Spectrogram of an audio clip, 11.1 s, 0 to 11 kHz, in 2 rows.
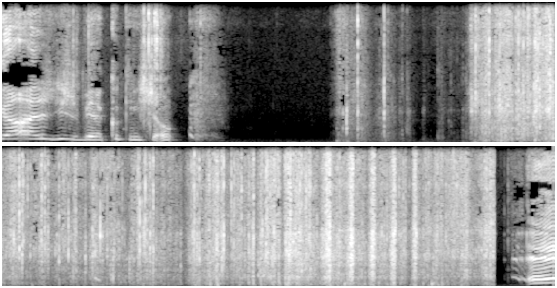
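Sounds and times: plastic bag crinkling: 3.4s - 10.5s.

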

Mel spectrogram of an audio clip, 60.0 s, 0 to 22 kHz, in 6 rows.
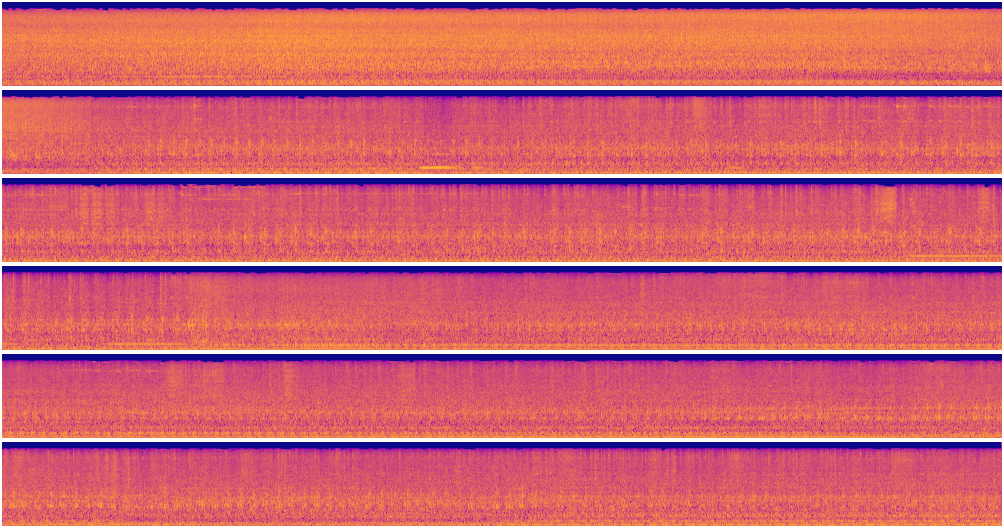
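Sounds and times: short steady tones: 14.1s - 15.1s, 29.0s - 32.3s.

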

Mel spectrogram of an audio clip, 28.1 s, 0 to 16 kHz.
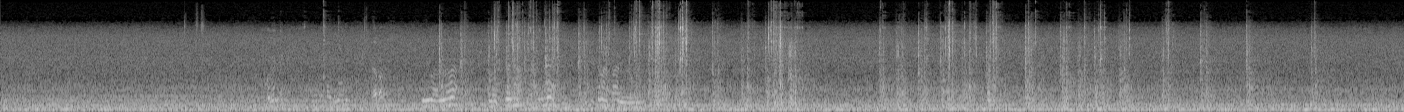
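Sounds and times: packing machine humming: 6.3s - 27.2s
machine cams clacking: 8.6s - 16.2s, 17.5s - 25.3s, 26.2s - 26.6s.

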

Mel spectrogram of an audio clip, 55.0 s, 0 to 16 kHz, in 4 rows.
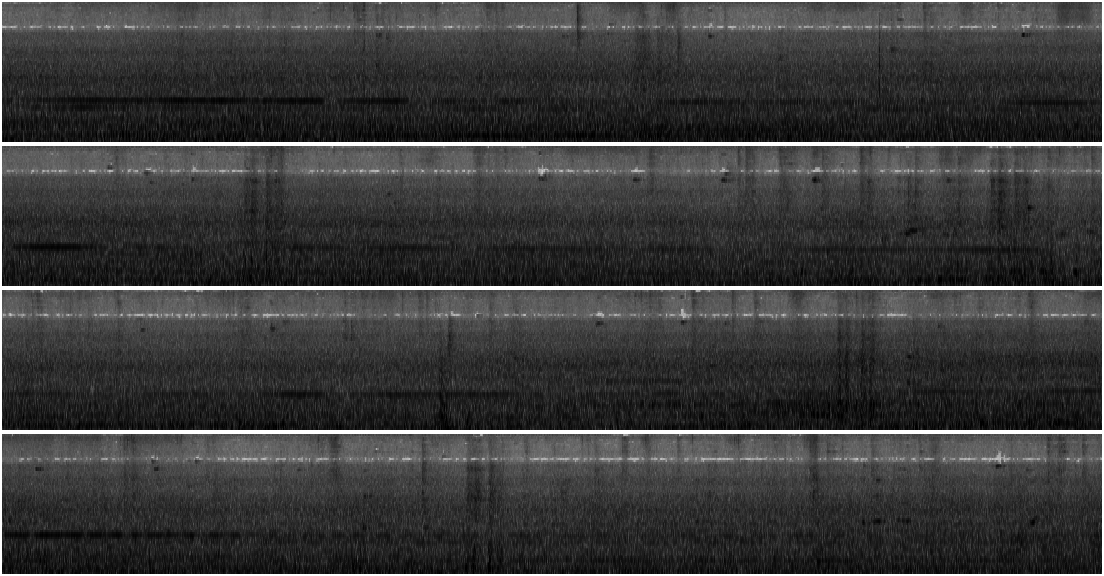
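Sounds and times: train motor and gear whine: 0.0s - 55.0s
train wheels rumbling on rail: 0.0s - 55.0s
rail-joint clicks: 4.4s - 6.3s, 7.0s - 9.9s, 15.6s - 17.4s, 21.6s - 29.3s, 30.0s - 44.0s, 44.7s - 55.0s.

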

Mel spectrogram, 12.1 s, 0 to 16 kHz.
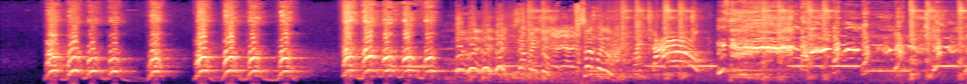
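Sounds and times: dog barking rapidly: 0.5s - 5.6s.

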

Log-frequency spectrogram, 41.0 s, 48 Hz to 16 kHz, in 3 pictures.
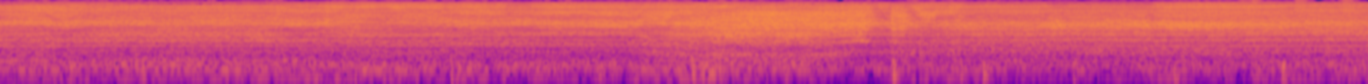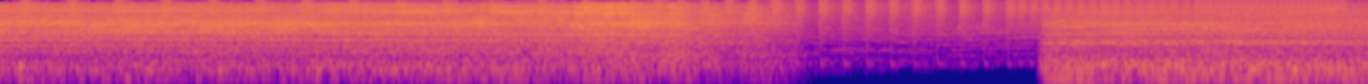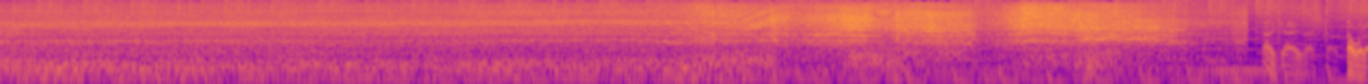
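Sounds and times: motor droning hum: 0.0s - 21.7s, 24.1s - 40.0s
brush dragged over upholstery: 34.1s - 39.8s.

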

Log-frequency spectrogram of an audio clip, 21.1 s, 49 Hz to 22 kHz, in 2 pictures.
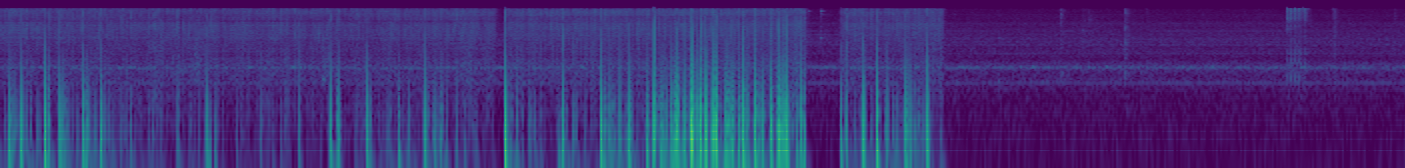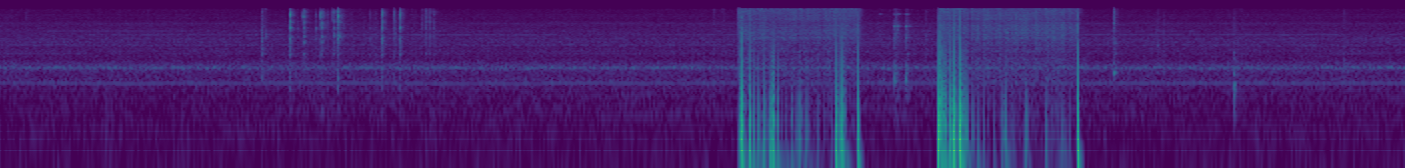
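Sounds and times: welding arc crackling: 0.0s - 7.1s, 16.1s - 18.7s
faint steady whine: 0.0s - 21.0s.

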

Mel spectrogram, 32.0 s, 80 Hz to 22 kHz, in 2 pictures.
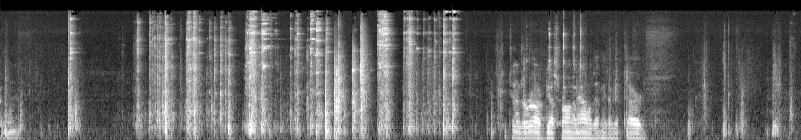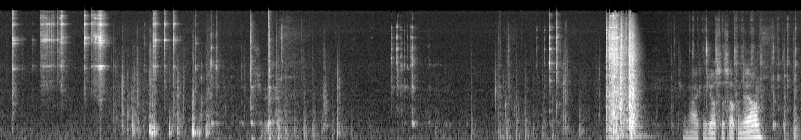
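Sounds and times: metal tools clinking on engine: 10.4s - 11.8s, 19.0s - 21.8s, 23.8s - 24.7s.

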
